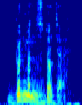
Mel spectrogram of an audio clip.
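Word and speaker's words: Guðmundsdóttir: But that's only a bit of your name, because it should be Bjork Gudmundsdóttir.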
